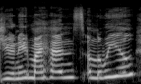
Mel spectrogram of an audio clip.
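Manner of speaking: imitating an over-compliant driver; retold deference. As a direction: ask politely, lifting at the end. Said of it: "You were like".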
